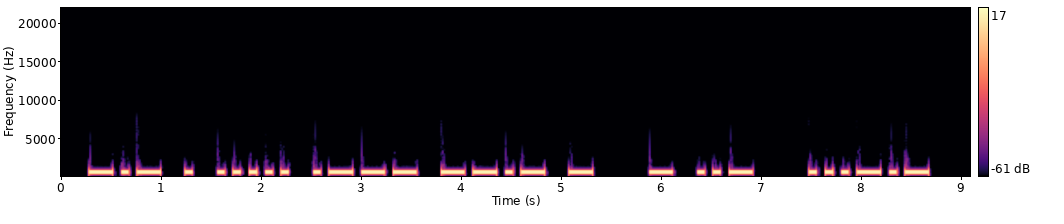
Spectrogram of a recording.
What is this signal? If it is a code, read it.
Morse code, heard as a keyed tone, about 15 wpm, 700 Hz. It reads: KE5JQT TU <SK>
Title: Practice QSO - Exchange 4 - Ending - 15wpm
